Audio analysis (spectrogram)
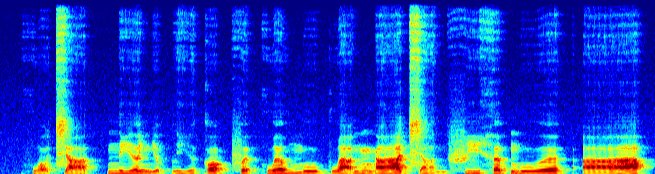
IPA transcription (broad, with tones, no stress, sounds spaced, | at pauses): h w ɔ̰˧˨ t͡ɕ a˨˩ t̚ | n i˧ ə̯ ɲ ə˨˩ p̚ l i̤˨˩ ə̯ k ɔ˦˥ k̚ f ə˨˩ t̚ h w ə˧ w m u˧ k w a̰˧˥ n ŋ aː˨˦ t͡ɕ a̤˨˩ n f i˧ h ə˦˥ p̚ ŋ u˧ ə̯ | ʔ aː˨˦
